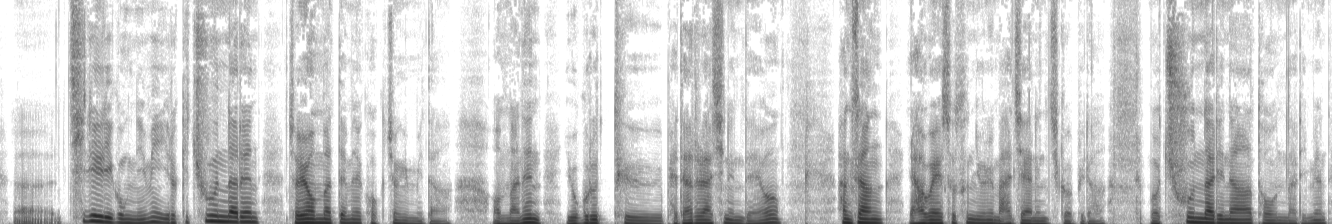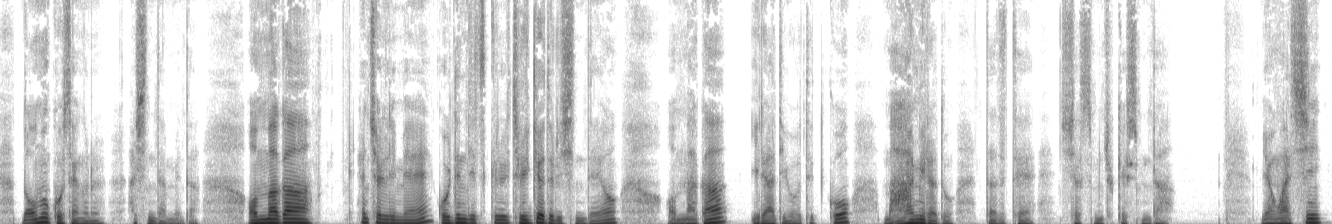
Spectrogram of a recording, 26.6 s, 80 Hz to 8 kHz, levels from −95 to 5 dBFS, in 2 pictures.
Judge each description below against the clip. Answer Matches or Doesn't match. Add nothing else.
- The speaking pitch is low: Matches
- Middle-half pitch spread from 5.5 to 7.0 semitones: Matches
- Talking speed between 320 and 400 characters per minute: Doesn't match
